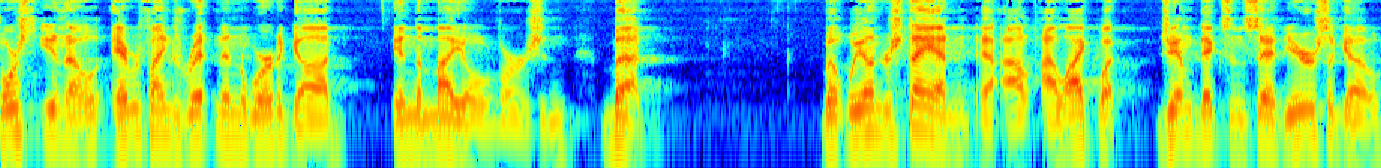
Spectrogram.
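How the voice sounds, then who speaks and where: In a very clean recording with a silent background, a man speaks at a medium pitch and moderate pace with ordinary pitch variation. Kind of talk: sermon. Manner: animated, emphatic call-and-response preaching cadence.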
